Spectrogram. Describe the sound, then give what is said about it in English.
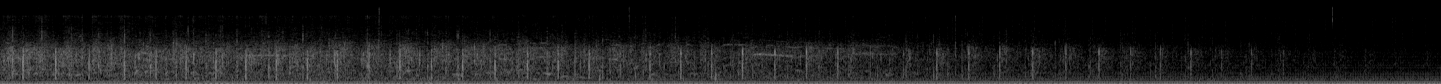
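Sustained applause from a crowd for veterans in Aurora and Kane County, dense and steady at first, then thinning into scattered individual claps toward the end, with a low electrical hum underneath throughout. “It was a long ass clap.”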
